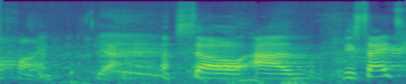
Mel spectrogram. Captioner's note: audience laughs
